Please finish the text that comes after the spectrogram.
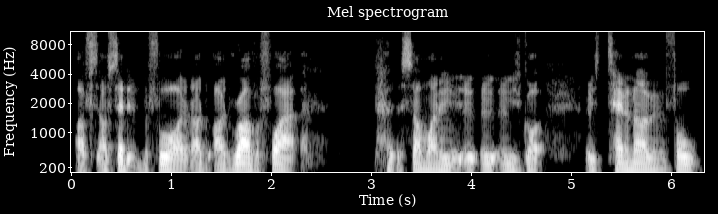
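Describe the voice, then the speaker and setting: Young man, East London accent, casual interview guest, chatty, many restarts, mid-pitched voice. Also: little pitch movement, normal speed, darkish tone. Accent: East London English. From East London, England. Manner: chatty, frequent restarts and "obviously". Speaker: guest, mixed martial arts fighter.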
